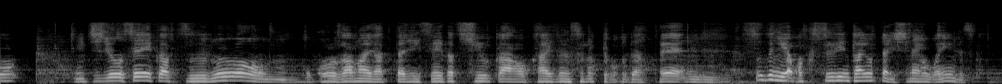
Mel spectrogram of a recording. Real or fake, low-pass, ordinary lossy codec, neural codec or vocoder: fake; 7.2 kHz; none; codec, 24 kHz, 1 kbps, SNAC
